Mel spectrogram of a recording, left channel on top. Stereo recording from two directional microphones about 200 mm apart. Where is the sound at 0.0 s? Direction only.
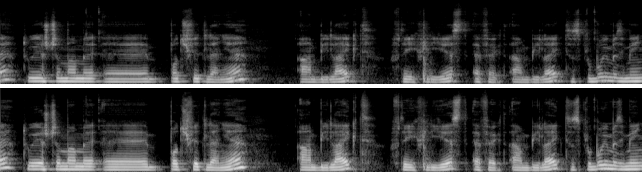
55° right (ahead or behind).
